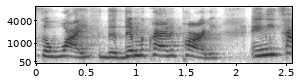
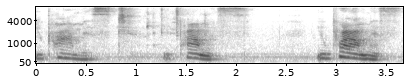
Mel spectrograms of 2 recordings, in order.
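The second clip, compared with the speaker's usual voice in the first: breathy, very soft whisper, close into the ear; 9 semitones lower, 17 dB quieter than usual. Retelling whispering a reminder in her husband's ear: imitating own whisper. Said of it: "'Cause I whisper in his ear".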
